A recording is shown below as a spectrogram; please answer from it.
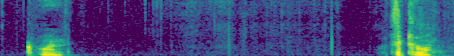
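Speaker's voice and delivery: ordinary talk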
